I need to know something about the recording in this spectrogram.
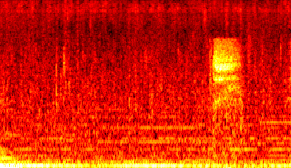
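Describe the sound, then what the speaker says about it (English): Warm rain falls steadily in the video game Unavowed, a soft, continuous patter over a low background hum, with a brief bright chime partway through. "the warm rain is coming down"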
